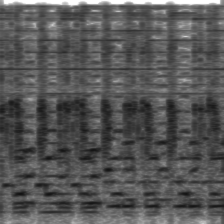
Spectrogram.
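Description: Marzioli button concertina playing a lively Portuguese vira melody, its reedy notes changing quickly. Ferrinhos, the metal folk triangle, ring out at a quick, even beat of about five strikes a second.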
